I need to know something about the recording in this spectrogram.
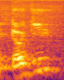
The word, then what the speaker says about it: toki: So you could say instead of toki, say dogi, and that would mean exactly the same word.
